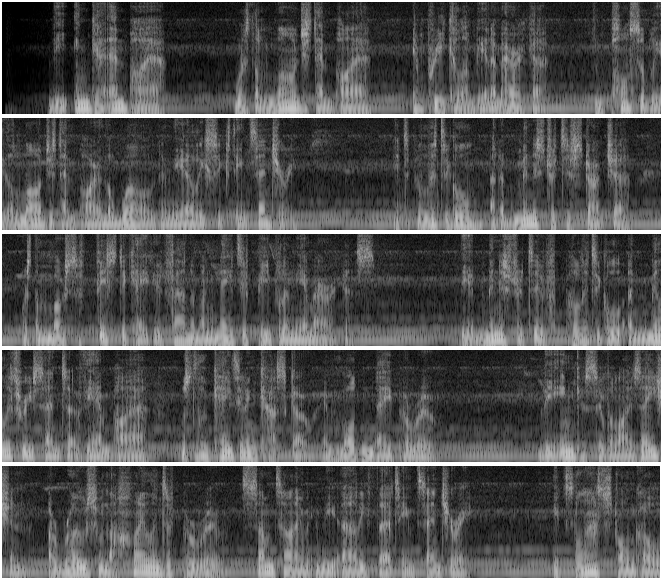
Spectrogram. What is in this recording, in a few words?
TV narration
